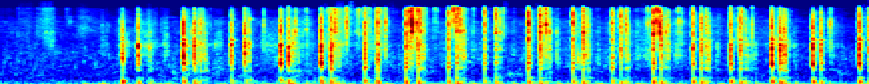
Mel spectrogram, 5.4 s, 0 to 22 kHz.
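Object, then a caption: Bottle. A bottle is tapped in a quick, uneven series of short, sharp clicks. Each tap has a brief hollow tone around 1 kHz and dies away almost at once against a faint background hiss.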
